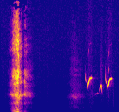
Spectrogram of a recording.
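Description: A person's short "eh" exclamation, a sigh-like grunt whose pitch rises and falls, about a quarter second in. A few faint, short high chirps near the end.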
